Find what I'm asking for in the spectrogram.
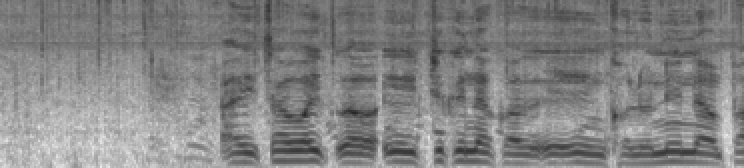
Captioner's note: speaking local language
